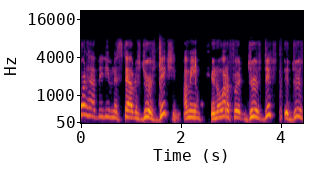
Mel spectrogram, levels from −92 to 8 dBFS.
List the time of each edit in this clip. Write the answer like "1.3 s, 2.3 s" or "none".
none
